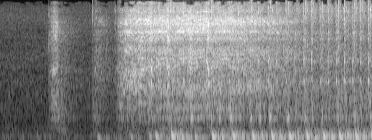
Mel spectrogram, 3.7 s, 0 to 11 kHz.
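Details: Motorcycle with a 62 mm bore kit making a loud noise from the cylinder-head area: it starts, then a loud metallic rattle pulses two to three times a second over the idle. Cracked vibrating bracket rattle, quiet after the fix.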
